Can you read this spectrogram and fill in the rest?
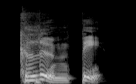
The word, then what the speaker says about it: klumpig: «Клюмпи» – «неуклюжая». Клюмпи. Обратите внимание, что буква «г» после буквы «и» не читается.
